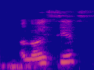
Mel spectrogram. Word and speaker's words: Aloysius: How do you pronounce that? Excuse me, folks. Aloysius.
